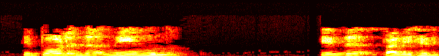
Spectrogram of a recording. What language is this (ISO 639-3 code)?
mal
